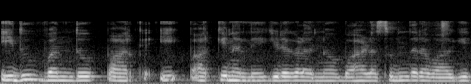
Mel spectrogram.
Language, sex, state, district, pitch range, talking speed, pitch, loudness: Kannada, female, Karnataka, Chamarajanagar, 170-185 Hz, 115 wpm, 180 Hz, -15 LUFS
